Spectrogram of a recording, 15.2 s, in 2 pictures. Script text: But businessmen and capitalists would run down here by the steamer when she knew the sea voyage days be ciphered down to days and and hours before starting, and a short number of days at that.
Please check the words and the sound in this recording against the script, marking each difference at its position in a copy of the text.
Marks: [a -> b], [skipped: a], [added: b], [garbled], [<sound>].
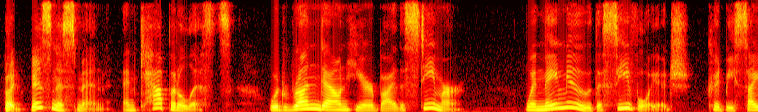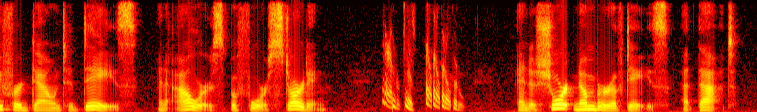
But businessmen and capitalists would run down here by the steamer when [she -> they] knew the sea voyage [days -> could] be ciphered down to days and [skipped: and] hours before starting, [chirp] and a short number of days at that.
